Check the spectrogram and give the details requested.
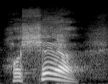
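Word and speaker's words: הושע: mudou para Josué mas a pronúncia correta de Oséias é rosé e quando Moisés mudou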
